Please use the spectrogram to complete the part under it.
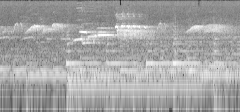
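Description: Two young birds call from a nest deep in a forest, giving thin rising whistles and chirps in short overlapping bursts, with a steady tonal background underneath.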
